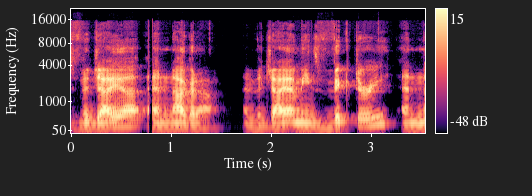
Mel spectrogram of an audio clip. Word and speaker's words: Vijayanagara: The key to remember is that it's actually two words, Vijaya and Nagara.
